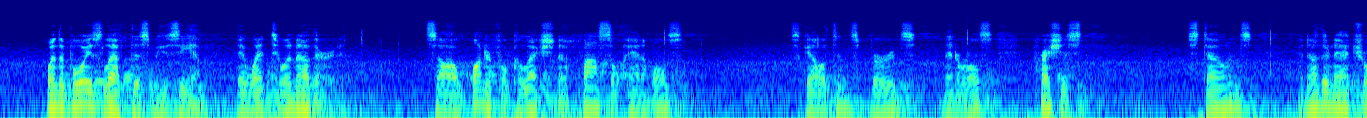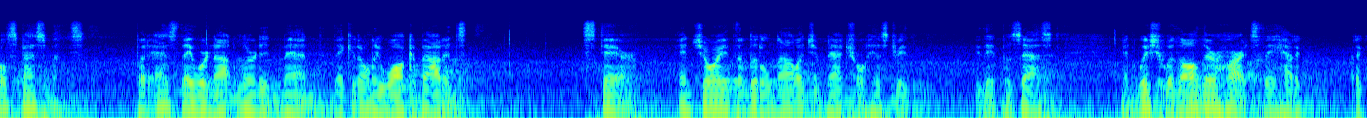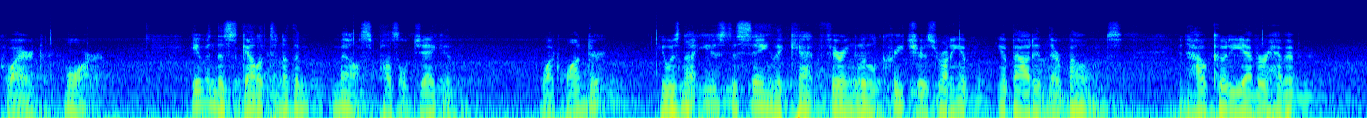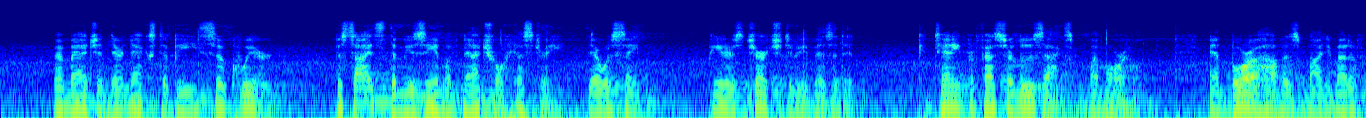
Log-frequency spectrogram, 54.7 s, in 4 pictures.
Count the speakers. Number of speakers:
one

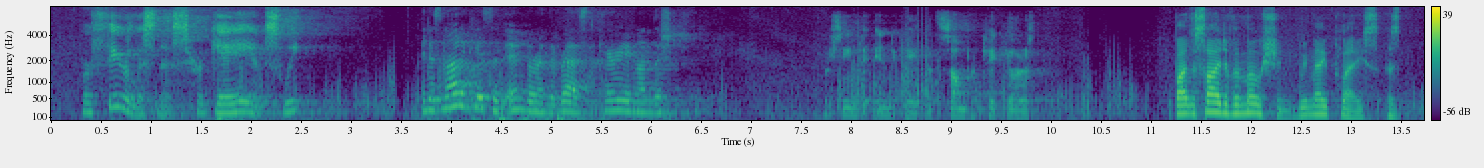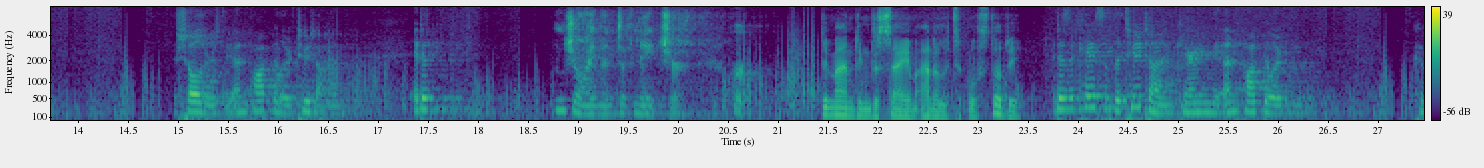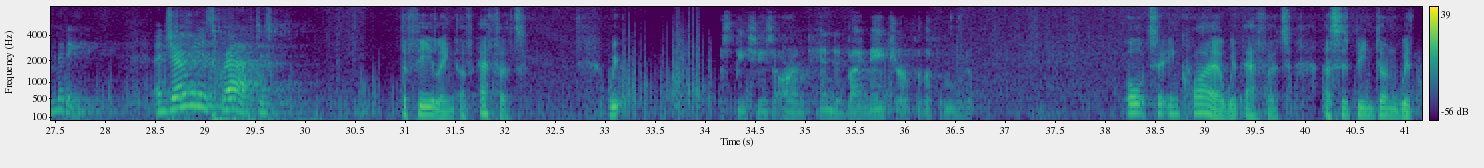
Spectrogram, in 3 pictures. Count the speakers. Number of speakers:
four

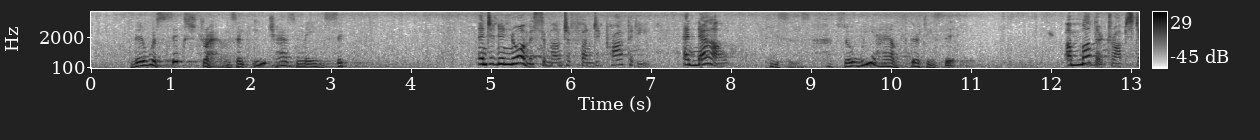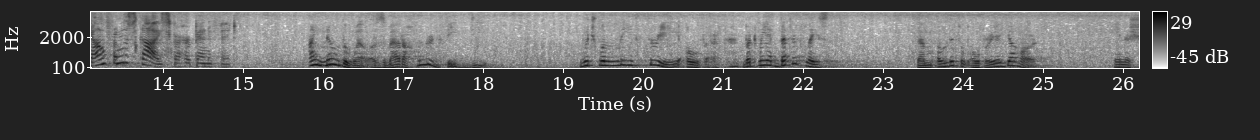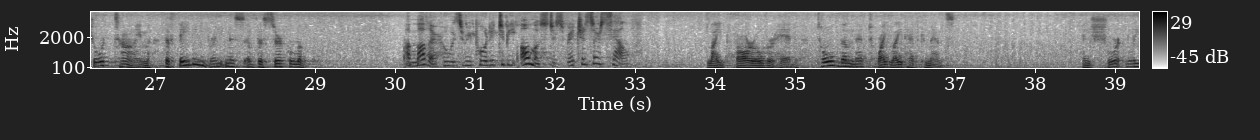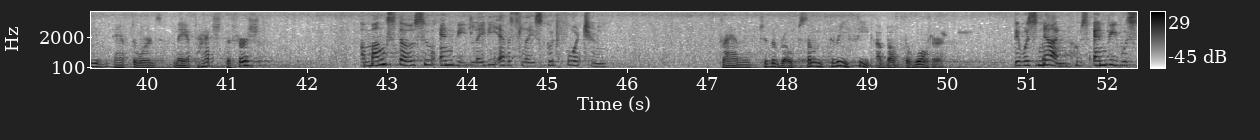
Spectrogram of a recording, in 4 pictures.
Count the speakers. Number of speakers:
two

